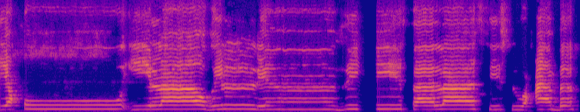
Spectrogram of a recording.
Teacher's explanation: Z-nya panjang ya, 2 harokat.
